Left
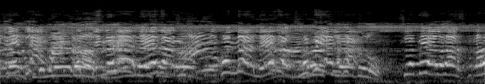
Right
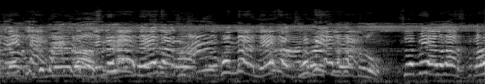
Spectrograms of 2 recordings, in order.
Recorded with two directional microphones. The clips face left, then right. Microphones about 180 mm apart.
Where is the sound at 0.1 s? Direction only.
Centre (ahead or behind).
